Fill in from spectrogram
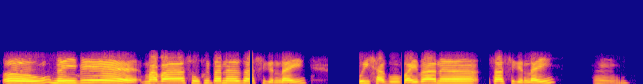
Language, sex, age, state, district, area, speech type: Bodo, female, 30-45, Assam, Baksa, rural, conversation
